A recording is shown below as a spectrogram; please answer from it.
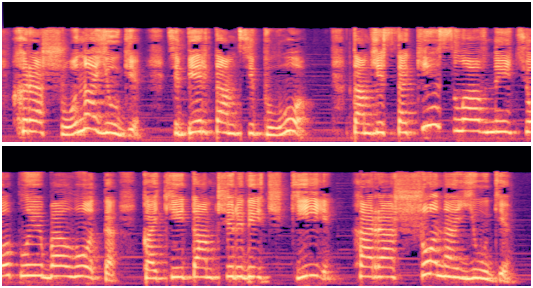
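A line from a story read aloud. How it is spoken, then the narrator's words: Deafening shouts. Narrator (Russian): Они так кричали, что почти оглушили лягушку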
